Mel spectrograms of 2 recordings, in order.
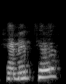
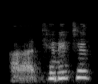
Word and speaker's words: tinnitus: So out of the 48 to 50 million Americans that have a hearing loss, 20% of us have tinnitus. Tinnitus, sometimes pronounced tinnitus, both acceptable.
